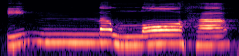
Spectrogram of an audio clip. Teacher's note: লাম এই লামের পূর্বে অর্থাৎ নুন হরফের উপরে আছে জবর। এজন্য আল্লাহ শব্দের লামটি পুর বা মোটা করে পড়া হচ্ছে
